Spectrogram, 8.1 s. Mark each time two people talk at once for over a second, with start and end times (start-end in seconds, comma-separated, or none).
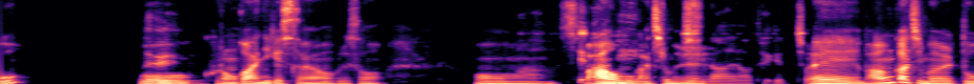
4.3-5.9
